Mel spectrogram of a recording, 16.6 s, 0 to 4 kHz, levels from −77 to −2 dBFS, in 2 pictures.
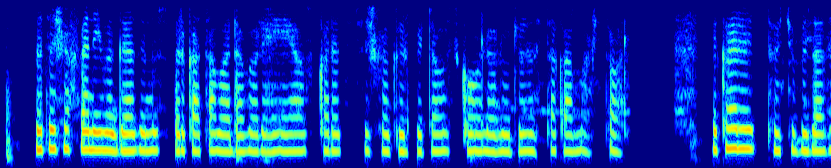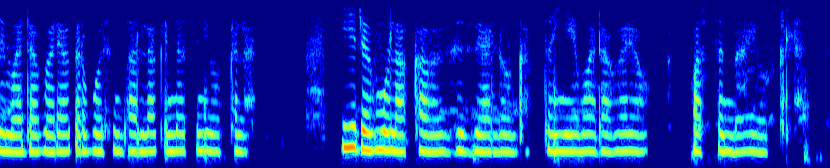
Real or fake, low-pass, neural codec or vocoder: fake; 3.6 kHz; vocoder, 22.05 kHz, 80 mel bands, Vocos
